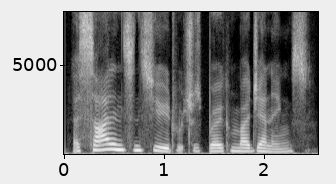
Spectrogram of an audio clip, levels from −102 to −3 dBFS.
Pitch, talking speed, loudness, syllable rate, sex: 205 Hz, 190 wpm, -16 LUFS, 5.6 syllables/s, female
